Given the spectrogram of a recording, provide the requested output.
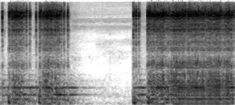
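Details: Small spray rig pump on an ATV, wired through the battery and powered by a quick-connect test; a steady motor hum with a faint whir between mechanical clatter, running normally.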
